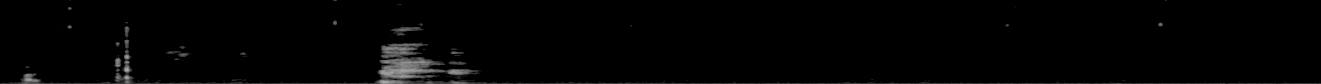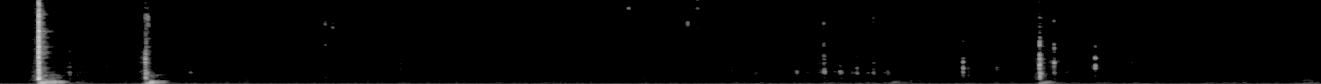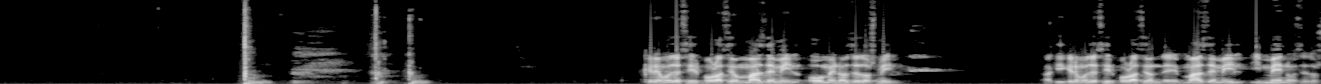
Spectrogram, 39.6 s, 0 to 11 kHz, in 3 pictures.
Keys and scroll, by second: 13.9 ctrl+v, 20.6 shift+Left, 22.7 shift+End, 23.5 ctrl+c, 23.7 Down, 24.0 e, 24.3 End, 24.4 c, 28.7 shift+o.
